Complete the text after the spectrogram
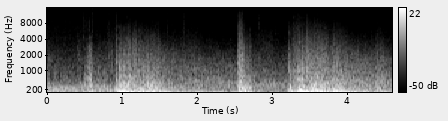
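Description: A large explosion booms nearby with a rumble.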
